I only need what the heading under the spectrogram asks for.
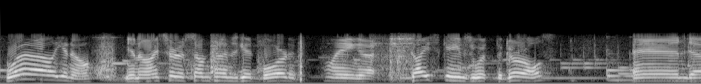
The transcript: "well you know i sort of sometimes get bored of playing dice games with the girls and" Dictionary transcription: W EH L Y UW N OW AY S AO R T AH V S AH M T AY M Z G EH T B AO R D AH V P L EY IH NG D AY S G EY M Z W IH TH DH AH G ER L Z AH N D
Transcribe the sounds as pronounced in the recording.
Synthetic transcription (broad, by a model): W EH L Y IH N OW AY S AO R T AH V S AH M T AY M Z G EH T B AO R D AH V P L EY IH NG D AY S G EY M Z W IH DH AH G ER L Z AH N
